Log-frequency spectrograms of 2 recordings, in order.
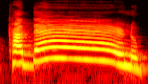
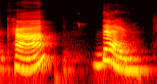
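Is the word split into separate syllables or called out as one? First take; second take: called out; split. First: The word is called out, middle syllable stretched. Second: The word is broken into separate syllables. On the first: "Se eu chamo a palavra" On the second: "Se eu separo, fica"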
